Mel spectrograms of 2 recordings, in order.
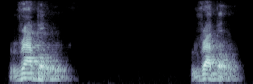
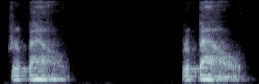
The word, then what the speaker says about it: rebel: one more example again when it's noun the stress is on the first syllable when it's verb the stress is on the second syllable let's pronounce it according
